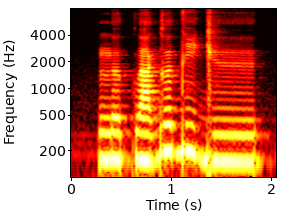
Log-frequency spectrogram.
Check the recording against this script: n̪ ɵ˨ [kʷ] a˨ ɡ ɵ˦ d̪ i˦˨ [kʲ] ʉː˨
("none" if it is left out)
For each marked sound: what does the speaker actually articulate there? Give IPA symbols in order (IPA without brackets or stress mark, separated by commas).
kʷ, ɡʲ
